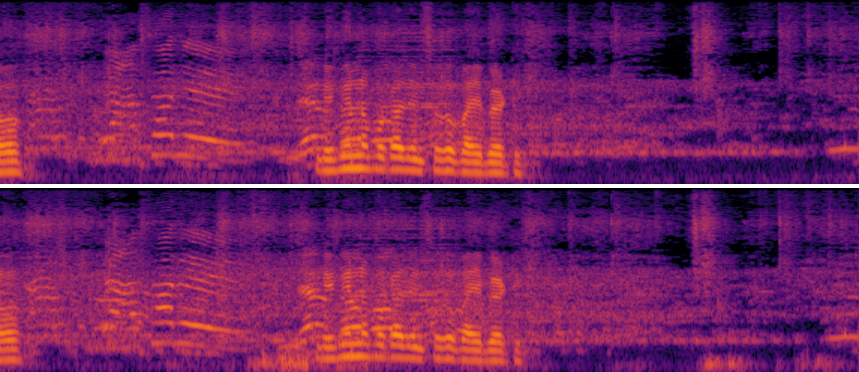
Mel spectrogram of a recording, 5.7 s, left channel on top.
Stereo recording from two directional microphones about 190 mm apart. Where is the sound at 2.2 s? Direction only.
20° left (ahead or behind).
